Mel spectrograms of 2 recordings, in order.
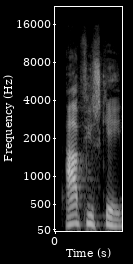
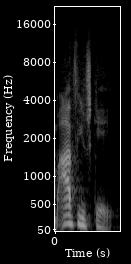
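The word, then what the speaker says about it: obfuscate: Offuscate. There it is. By the way, I said it right that time. Offuscate.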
